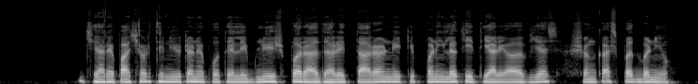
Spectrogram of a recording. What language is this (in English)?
Gujarati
